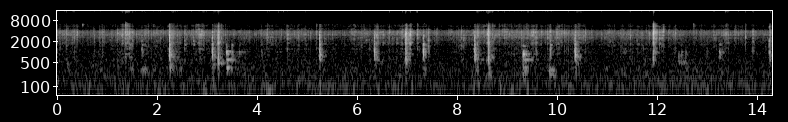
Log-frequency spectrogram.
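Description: Faint sizzling of garlic cloves and shallots frying in a little oil, with a spatula scraping and tapping against the pan at irregular moments.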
